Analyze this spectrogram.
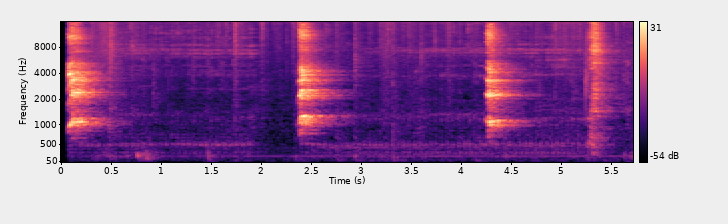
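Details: Hyper Brussels Griffon puppy giving sharp yappy barks, four bursts spaced about two seconds apart, with a steady low hum underneath.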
